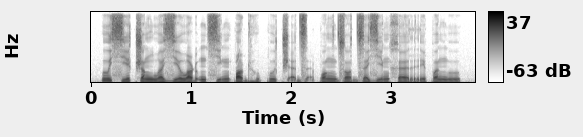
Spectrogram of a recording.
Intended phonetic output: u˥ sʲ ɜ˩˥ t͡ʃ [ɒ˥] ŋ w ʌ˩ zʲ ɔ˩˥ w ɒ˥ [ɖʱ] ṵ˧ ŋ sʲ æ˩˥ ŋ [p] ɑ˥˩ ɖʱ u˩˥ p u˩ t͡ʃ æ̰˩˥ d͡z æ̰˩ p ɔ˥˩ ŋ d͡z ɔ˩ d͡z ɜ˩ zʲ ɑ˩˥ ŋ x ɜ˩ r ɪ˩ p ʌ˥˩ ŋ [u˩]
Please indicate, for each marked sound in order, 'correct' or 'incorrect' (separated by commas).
incorrect, incorrect, correct, correct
